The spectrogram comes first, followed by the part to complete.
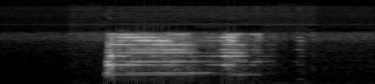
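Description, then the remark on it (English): A single loud car horn blast of about one second, steady and harmonic, with a slight dip near the end and a faint echo trailing off, honked from a parked car in a building's parking structure. “And it's going to be funny because they're going to be like, why is she honking? Okay. Go ahead, lay the horn down.”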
